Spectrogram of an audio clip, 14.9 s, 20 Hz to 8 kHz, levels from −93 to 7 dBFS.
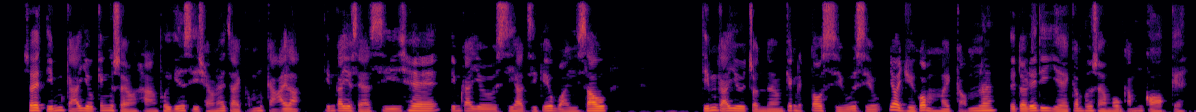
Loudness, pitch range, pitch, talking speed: -34 LUFS, 120-150 Hz, 135 Hz, 255 characters per minute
